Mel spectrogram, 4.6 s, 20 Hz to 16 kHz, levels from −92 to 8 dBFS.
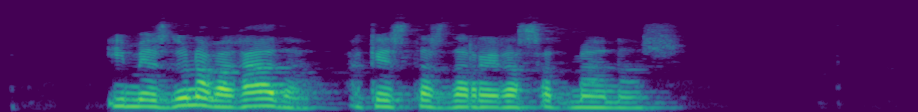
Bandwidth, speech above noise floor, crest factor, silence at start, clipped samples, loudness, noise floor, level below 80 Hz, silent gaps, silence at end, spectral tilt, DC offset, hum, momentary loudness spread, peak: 7.2 kHz; over 72 dB; 18 dB; 0.55 s; under 0.1%; -19 LUFS; under -90 dBFS; -70 dBFS; none; 1.3 s; -7.5 dB/octave; under 0.1%; none; 14 LU; -4 dBFS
